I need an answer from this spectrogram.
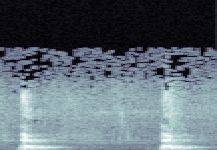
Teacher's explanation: No prehead, no head, only one accent on the syllable no. So no is the nucleus.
